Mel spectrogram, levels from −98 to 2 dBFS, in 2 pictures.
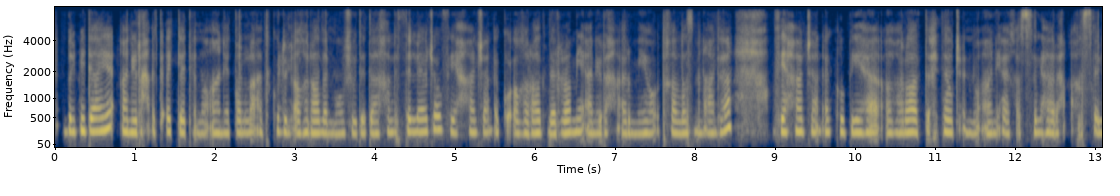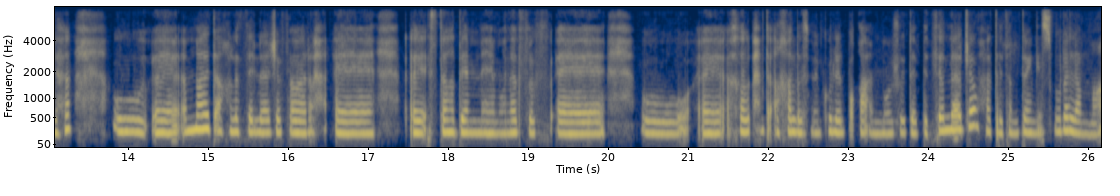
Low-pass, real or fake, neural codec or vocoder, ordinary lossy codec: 7.2 kHz; fake; codec, 16 kHz, 2 kbps, FreqCodec, larger model; none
